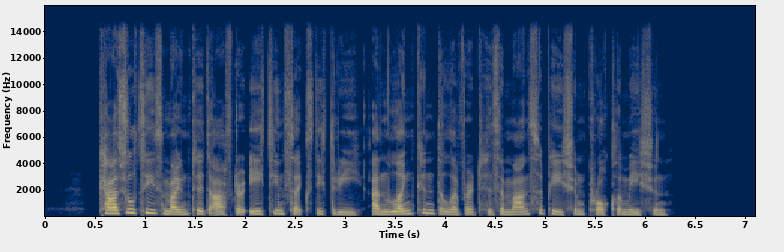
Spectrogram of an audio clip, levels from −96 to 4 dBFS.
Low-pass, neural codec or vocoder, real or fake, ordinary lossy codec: 14.4 kHz; none; real; none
